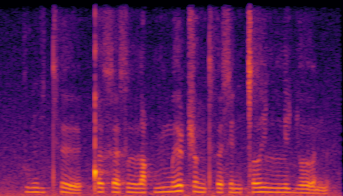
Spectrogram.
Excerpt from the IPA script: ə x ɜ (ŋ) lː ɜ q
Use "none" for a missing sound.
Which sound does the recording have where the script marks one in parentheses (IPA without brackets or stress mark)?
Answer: x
